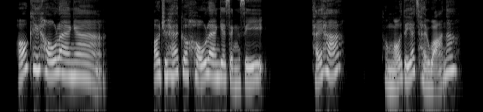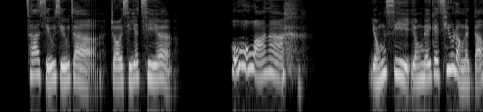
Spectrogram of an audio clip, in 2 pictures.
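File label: Cantonese female children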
